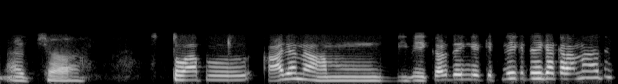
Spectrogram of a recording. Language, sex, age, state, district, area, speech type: Hindi, male, 45-60, Uttar Pradesh, Hardoi, rural, conversation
